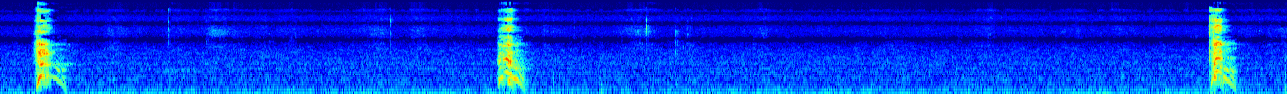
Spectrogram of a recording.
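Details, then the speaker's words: Three loud, sharp hiccups several seconds apart in a quiet room, in an adult whose violent hiccups began suddenly after eating a small salad and lasted about ten minutes; hiccups. "Excuse me, small salad and hiccups. I thought maybe they were gone for a minute, but it looks like they want to last."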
